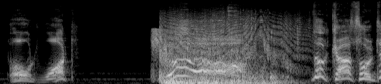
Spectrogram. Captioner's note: fiery explosion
